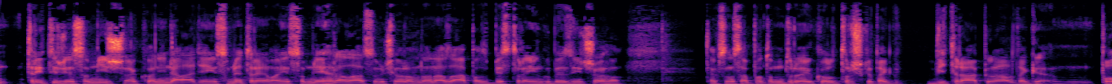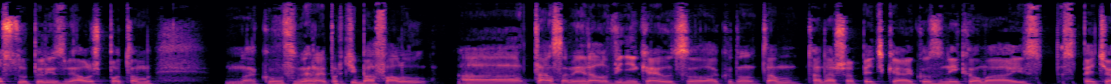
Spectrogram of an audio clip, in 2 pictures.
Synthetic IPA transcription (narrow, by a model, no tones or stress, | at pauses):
t̪ɾit̪̬iːʒɲɛsɔmɲit͡ʃakɔaɲinalaɟɛaɲisɔmɲɛt̪ɾɛːnɔʋalaɲisɔmɲɛɦɾalasɔmiʃjɛlɾɔʊnɔnazaːpazbɛst̪ɾɛːɲiŋɡubɛzɲit͡ʃɔɦɔ | t̪aksɔmsapɔt̪ɔmd̪ɾuɦɛkɔlt̪ɾɔʃkat̪aɡʋit̪ɾaːpilalɛt̪akpɔst̪uːpilizmɛalɛuʃpɔt̪ɔm | akɔzmɛɦɾalipɾɔcibafaluat̪amsamiɦɾalʋiɲikajuːt͡sɔakɔt̪ɔt̪amt̪aːnaʃapɛckaakɔznikɔmaːjsspɛcɔ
